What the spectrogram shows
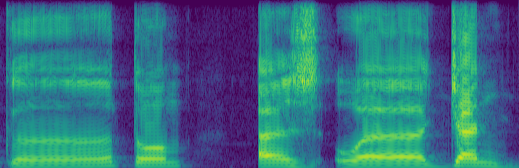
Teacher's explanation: N-nya berubah jadi N tambah G jadi eng. Kenapa? Karena tanwin ini ketemu sa. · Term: ikhfa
